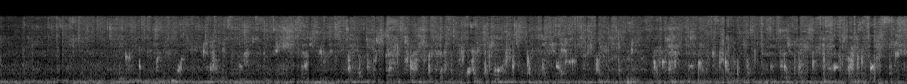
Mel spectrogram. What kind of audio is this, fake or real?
fake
